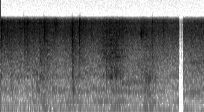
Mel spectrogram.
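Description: Spices and cooked clams being stirred in a frying pan for a clam roast, a steady close scraping and sizzling texture with soft utensil strokes and no talk.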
